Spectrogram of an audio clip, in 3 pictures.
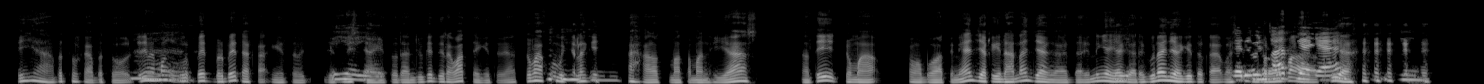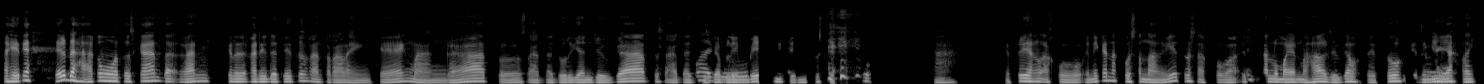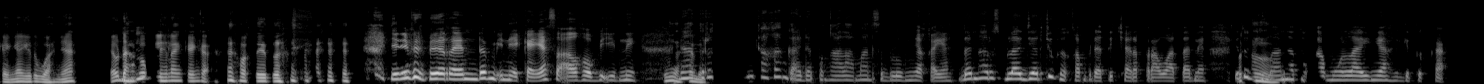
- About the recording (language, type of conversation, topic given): Indonesian, podcast, Bagaimana cara memulai hobi baru tanpa takut gagal?
- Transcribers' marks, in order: tapping; laugh; other background noise; chuckle; chuckle; laugh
